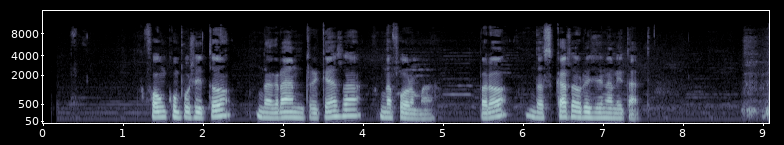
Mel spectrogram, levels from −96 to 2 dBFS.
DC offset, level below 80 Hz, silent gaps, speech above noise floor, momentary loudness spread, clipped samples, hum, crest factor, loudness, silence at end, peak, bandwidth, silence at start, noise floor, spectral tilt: under 0.1%; -68 dBFS; none; 39 dB; 11 LU; under 0.1%; none; 20 dB; -27 LUFS; 0 s; -8 dBFS; 10.5 kHz; 1.3 s; -65 dBFS; -7 dB/octave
